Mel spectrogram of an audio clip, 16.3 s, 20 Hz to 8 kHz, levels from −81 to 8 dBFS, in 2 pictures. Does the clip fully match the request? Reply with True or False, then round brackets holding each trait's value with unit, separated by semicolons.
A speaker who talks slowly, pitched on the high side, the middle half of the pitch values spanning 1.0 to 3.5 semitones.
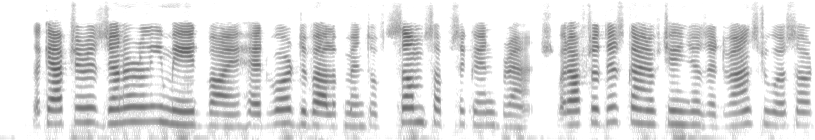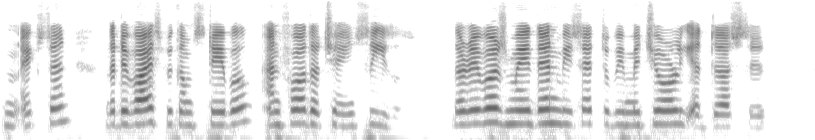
False (160 wpm; 255 Hz; 2.5 semitones)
